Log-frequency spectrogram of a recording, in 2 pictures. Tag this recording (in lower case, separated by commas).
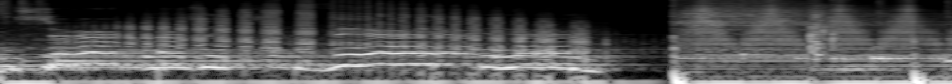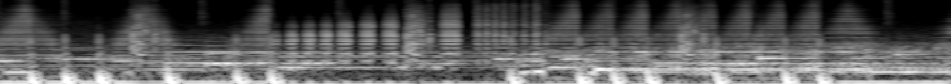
dubstep, electronic music, music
